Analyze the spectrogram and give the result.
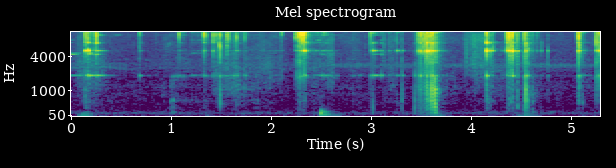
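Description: A tall drinking glass is tapped and scratched, giving a quick series of bright, clear clinks with short, dry decays. Between the sharper taps come softer scraping sounds, with a quiet background hum underneath.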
